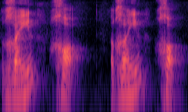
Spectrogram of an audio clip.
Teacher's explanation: தொண்டையின் ஆரம்ப பாகத்திலிருந்து ஒலிக்கக்கூடிய எழுத்துக்கள் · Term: அதனல் ஹல்க்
